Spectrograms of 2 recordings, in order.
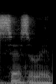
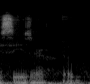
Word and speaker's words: Cesare: role of Caesar Borgia, which is Cesare Borgia, but we say Caesar. It's Cesare, but, well, they pronounce it as Cesare, tomato, tomato, right?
